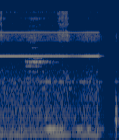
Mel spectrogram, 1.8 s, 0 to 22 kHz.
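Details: CADI-KL805 electrosurgical (cautery) generator in a demonstration: a steady, high-pitched electronic tone lasting about a second and a half, then cut off; the cautery machine's activation tone.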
